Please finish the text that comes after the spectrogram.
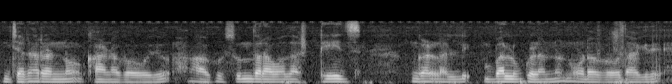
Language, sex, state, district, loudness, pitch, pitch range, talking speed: Kannada, male, Karnataka, Koppal, -18 LUFS, 125 Hz, 115-130 Hz, 80 wpm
